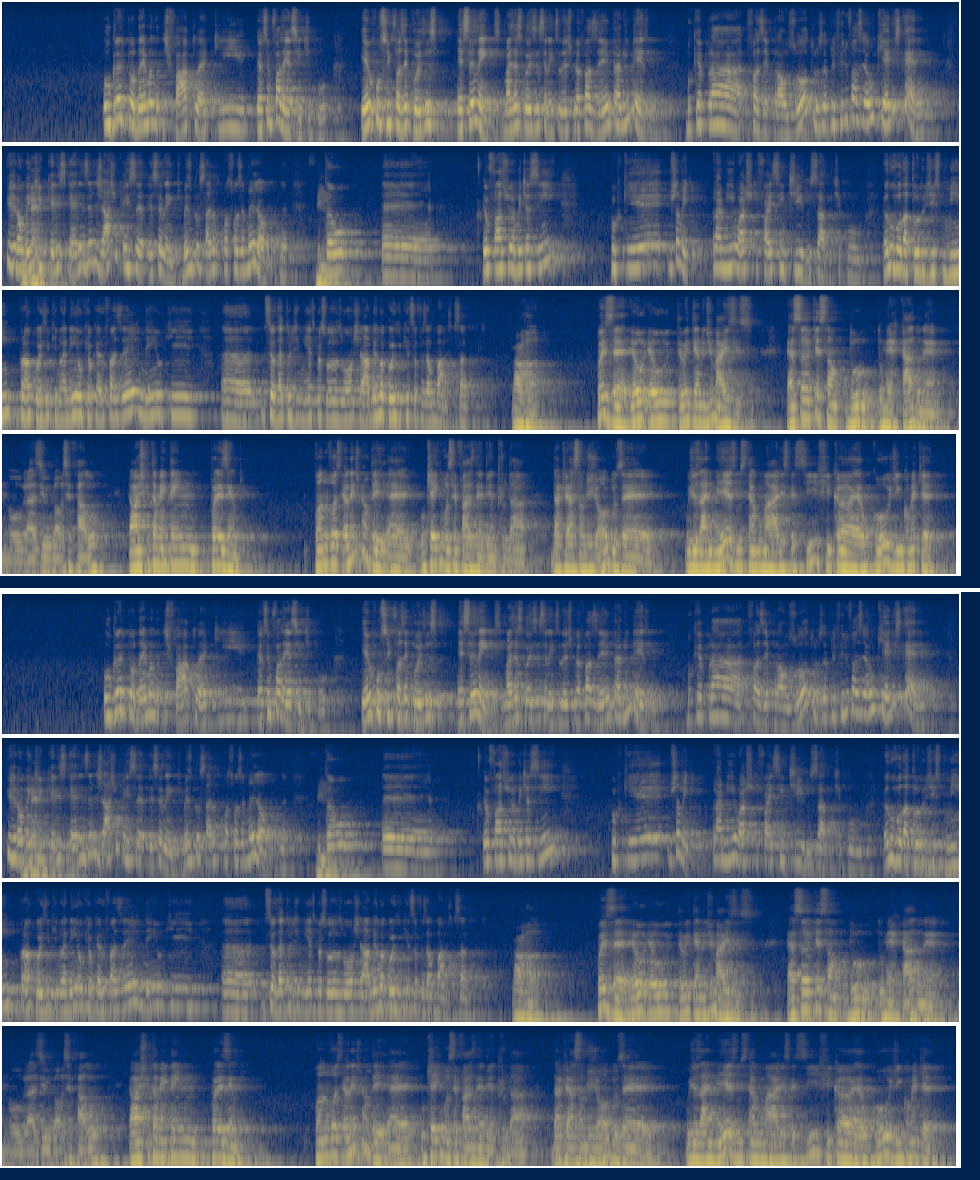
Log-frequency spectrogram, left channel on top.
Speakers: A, on the left (about 50°); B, on the left (about 30°).
A: O grande problema, de fato, é que eu sempre falei assim, tipo, eu consigo fazer coisas excelentes, mas as coisas excelentes eu deixo pra fazer pra mim mesmo. Porque pra fazer pra os outros, eu prefiro fazer o que eles querem. Que geralmente
B: entendo.
A: o que eles querem, eles já acham que é exce- excelente, mesmo que eu saiba que eu posso fazer melhor, né?
B: Sim.
A: Então, é, eu faço geralmente assim porque, justamente, pra mim eu acho que faz sentido, sabe? Tipo, eu não vou dar tudo de mim pra uma coisa que não é nem o que eu quero fazer, e nem o que. ah, se eu der tudo de mim, as pessoas vão achar a mesma coisa do que se eu fizer o básico, sabe?
B: Aham. Pois é, eu, eu, eu entendo demais isso. Essa questão do, do mercado, né, no Brasil, igual você falou, eu acho que também tem, por exemplo, quando você. Eu nem te perguntei, é, o que é que você faz, né, dentro da, da criação de jogos? É o design mesmo? Se tem alguma área específica? É o coding? Como é que é?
